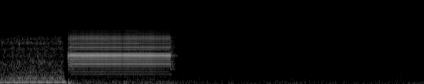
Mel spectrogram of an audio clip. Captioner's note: doorbell buzzing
